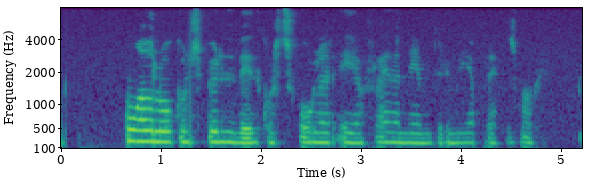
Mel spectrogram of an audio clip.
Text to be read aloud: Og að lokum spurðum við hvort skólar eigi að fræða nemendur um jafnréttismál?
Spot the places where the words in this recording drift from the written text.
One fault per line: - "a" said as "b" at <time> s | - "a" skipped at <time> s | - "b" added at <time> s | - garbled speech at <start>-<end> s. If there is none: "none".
none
